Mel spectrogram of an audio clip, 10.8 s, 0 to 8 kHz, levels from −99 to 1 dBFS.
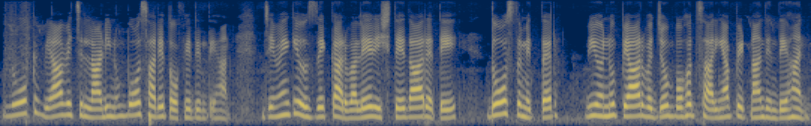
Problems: none marked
